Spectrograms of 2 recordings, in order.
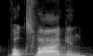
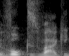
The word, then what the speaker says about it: Volkswagen: Volkswagen ou Volkswagen na pronúncia mais alemã, mas em português é Volkswagen mesmo.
